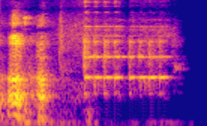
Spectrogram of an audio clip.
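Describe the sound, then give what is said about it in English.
A short burst of laughter or voice, then the speaker's phone rings with a bright, buzzy electronic tone for under a second before cutting off. The ring is moderately loud. “Whoops, sorry, my phone.”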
